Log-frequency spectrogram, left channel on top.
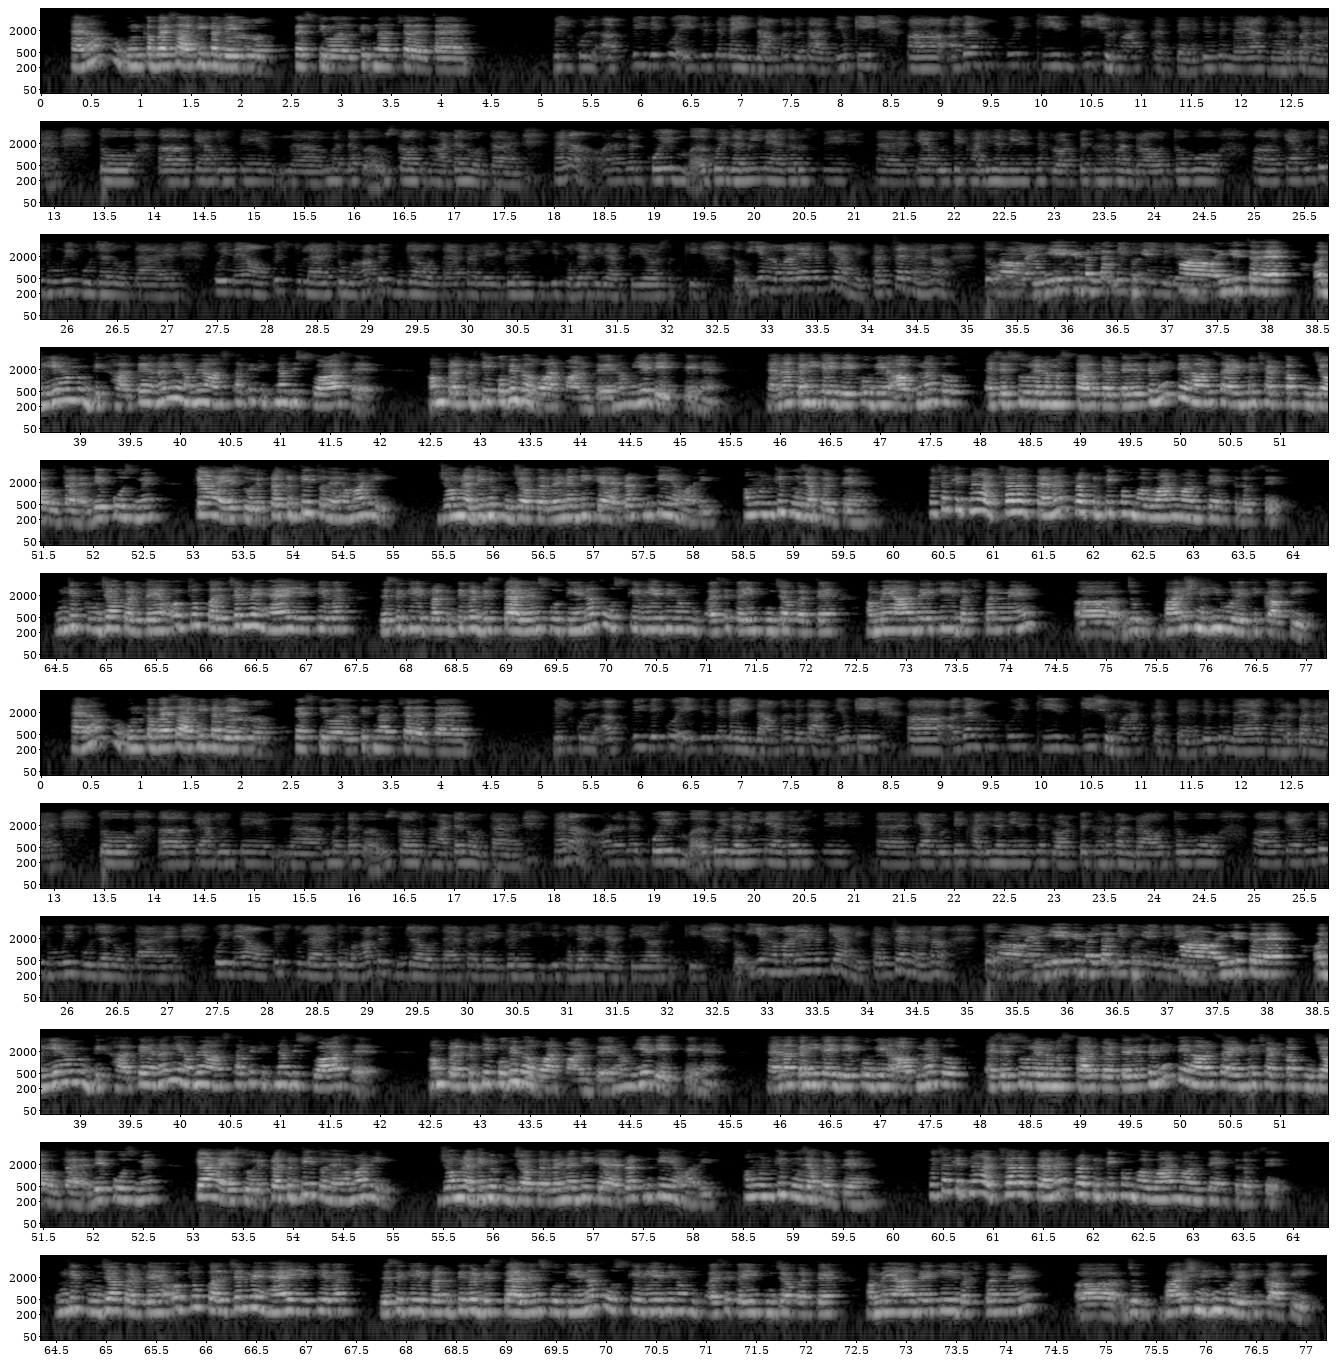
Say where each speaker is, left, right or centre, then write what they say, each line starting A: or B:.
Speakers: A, on the left; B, on the right.
A: है ना उनका बैसाखी
B: हाँ
A: का देख लो फेस्टिवल कितना अच्छा रहता है
B: बिल्कुल अभी देखो एक जैसे मैं एग्जांपल बताती हूँ कि अ, अगर हम कोई चीज की शुरुआत करते हैं जैसे नया घर बना है तो आ, क्या बोलते हैं अ, मतलब उसका उद्घाटन होता है है ना और अगर कोई अ, कोई जमीन है अगर उस पे अ, क्या बोलते हैं खाली जमीन है जैसे प्लॉट पे घर बन रहा हो तो वो अ, क्या बोलते हैं भूमि पूजन होता है कोई नया ऑफिस खुला है तो वहां पे पूजा होता है पहले गणेश जी की पूजा की जाती है और सबकी तो ये हमारे यहाँ का क्या है कल्चर है ना तो
A: हाँ,
B: ये
A: ये
B: आपको कहीं
A: मतलब
B: देखने को
A: ये
B: नहीं मिलेगा
A: हाँ, ये तो है और ये हम दिखाते हैं ना कि हमें आस्था पे कितना विश्वास है। हम प्रकृति को
B: बिल्कुल
A: भी भगवान मानते हैं, हम ये देखते हैं, है ना? कहीं कहीं देखोगी ना आप ना तो ऐसे सूर्य नमस्कार करते हैं जैसे नहीं बिहार साइड में छठ का पूजा होता है। देखो उसमें क्या है ये सूर्य प्रकृति तो है हमारी जो हम नदी में पूजा कर रहे हैं। नदी क्या है? प्रकृति है हमारी। हम उनकी पूजा करते हैं। सोचा कितना अच्छा लगता है ना ये प्रकृति को हम भगवान मानते हैं एक तरफ से उनकी पूजा करते
B: बिल्कुल
A: हैं और जो कल्चर में है ये कि अगर जैसे कि प्रकृति का डिसबैलेंस होती है ना तो उसके लिए भी हम ऐसे कई पूजा करते हैं हमें याद है कि बचपन में अ, जो बारिश नहीं हो रही थी काफी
